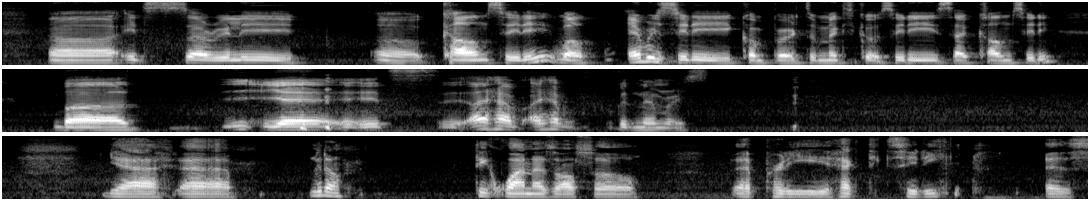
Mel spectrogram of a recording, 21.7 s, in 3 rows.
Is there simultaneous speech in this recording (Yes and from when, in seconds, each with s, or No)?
No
